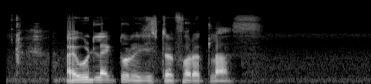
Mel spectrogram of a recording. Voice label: voice message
